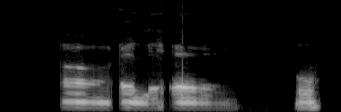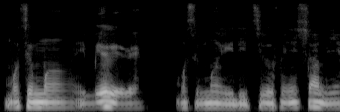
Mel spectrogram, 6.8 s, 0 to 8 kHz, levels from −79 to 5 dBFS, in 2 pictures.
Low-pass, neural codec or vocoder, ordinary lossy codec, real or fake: 7.2 kHz; none; none; real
